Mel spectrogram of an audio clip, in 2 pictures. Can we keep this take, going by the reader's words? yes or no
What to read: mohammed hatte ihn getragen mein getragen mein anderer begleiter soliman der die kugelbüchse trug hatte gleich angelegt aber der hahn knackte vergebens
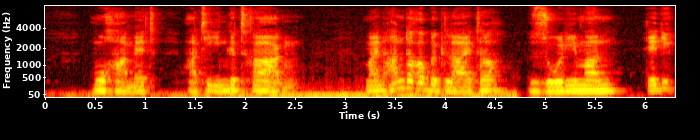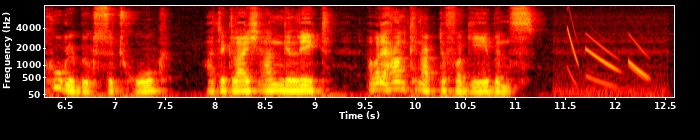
no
